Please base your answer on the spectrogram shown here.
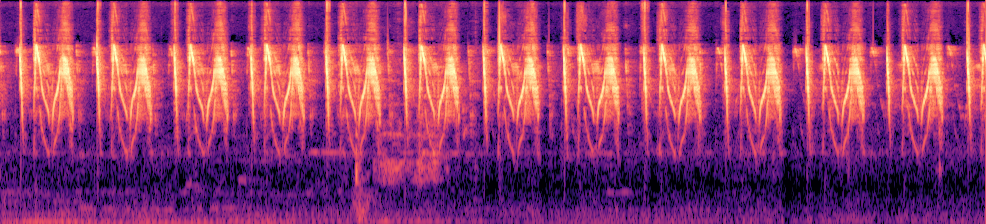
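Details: Ciblek gunung, the hill prinia, delivering a continuous 'roll tembakan' burst meant to prompt other birds to sing: a steady stream of sharp, high, dipping-and-rising notes, about three each second, with a faint low hum beneath.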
